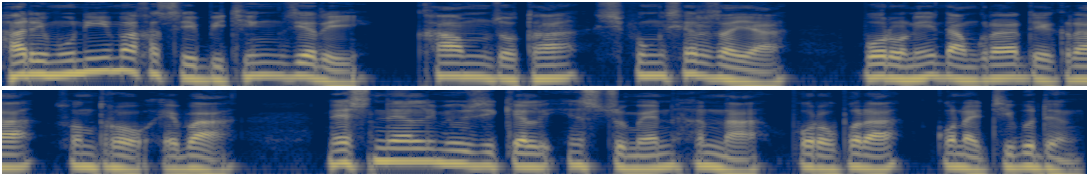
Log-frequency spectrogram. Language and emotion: Bodo, neutral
